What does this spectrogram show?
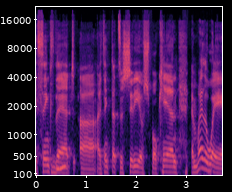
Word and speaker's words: Spokane: And by the way, am I the only one that pronounces it Spokane? I noticed that some of you said Spokane. I hope this is not another pecan kind of thing.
